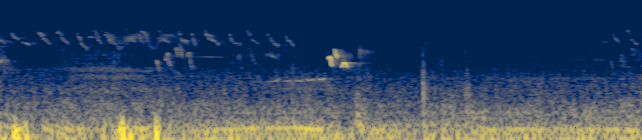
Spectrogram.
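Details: On Mount Yahiko, a Japanese bush warbler gives one low held whistle that breaks into a short, higher, tumbling phrase. Thin high chirps of other birds fill the start, over a steady low background rumble.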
